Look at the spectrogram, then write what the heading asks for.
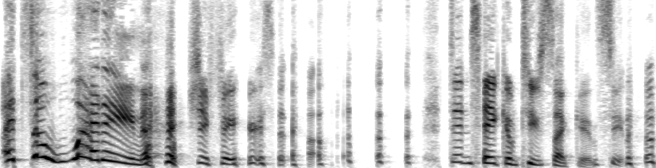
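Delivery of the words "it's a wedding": mock very high, loud shout of glee. Retelling the moment Anna figures out it's a wedding; retelling Anna's loud excited line. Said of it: "how loud she says it's".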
